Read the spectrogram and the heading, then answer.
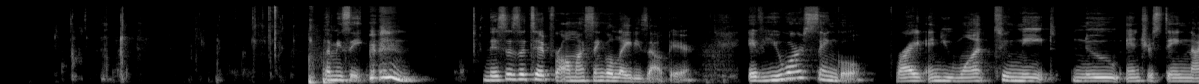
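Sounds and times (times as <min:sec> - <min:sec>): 
person drinking water: 0:00.3 - 0:03.1
speech: 0:03.2 - 0:04.2, 0:04.8 - 0:11.9.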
